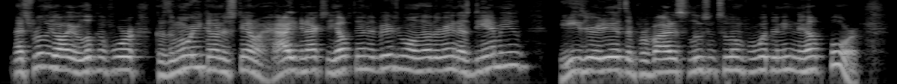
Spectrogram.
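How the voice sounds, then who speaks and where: This man's voice is high-pitched and very fast, with hardly any pauses. His intonation stays fairly even. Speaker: business coach / AI marketing presenter. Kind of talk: live webinar presentation. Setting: live video stream with screen share. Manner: casual, conversational.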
